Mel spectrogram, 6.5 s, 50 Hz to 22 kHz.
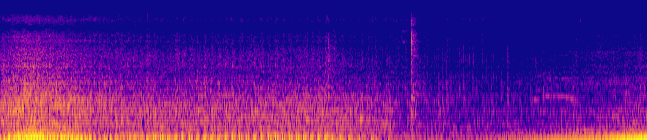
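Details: TVS XL100 BS6 moped, which had been slowing and stalling after about 1 km due to a dirty filter, now after the fix: quick steady single-cylinder putter that dips then picks up; normal running.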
